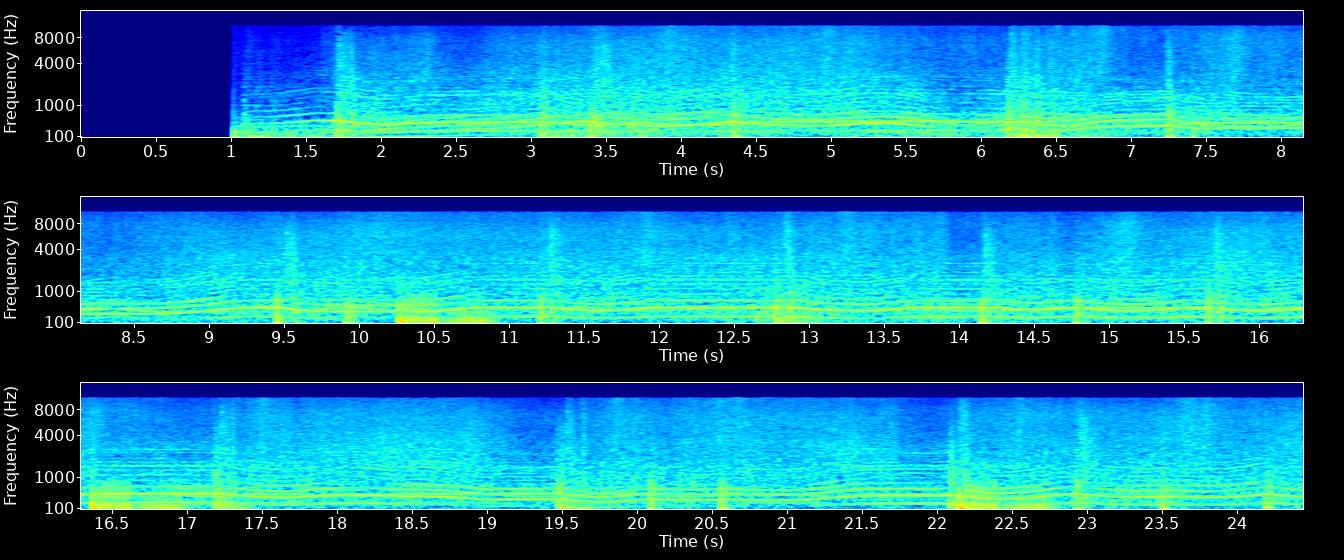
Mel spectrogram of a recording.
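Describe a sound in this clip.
Water sprays and splashes under a jet ski.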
